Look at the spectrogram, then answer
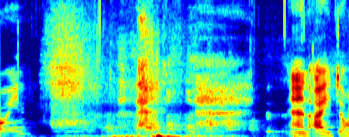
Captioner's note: laughing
